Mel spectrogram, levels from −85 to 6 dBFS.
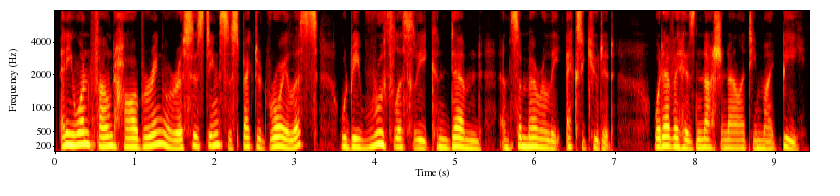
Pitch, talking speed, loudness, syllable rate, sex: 180 Hz, 120 wpm, -19 LUFS, 5.3 syllables/s, female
